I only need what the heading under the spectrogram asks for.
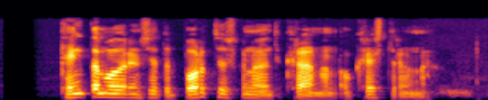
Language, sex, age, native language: Icelandic, male, 40-49, Icelandic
